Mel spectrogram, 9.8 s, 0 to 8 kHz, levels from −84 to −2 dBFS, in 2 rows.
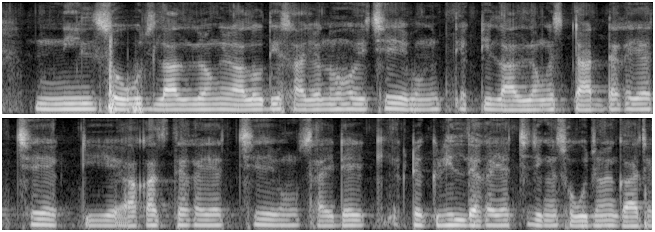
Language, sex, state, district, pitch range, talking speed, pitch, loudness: Bengali, male, West Bengal, Purulia, 130-140 Hz, 195 wpm, 135 Hz, -20 LUFS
